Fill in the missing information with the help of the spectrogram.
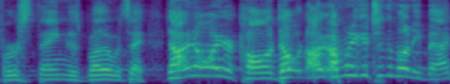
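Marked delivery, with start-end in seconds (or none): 1.1-3.0 high, raised, acted defensive brush-off. Retelling how a man's brother answered his calls about a loan, acting out defensiveness. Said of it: "His brother was real defensive".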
